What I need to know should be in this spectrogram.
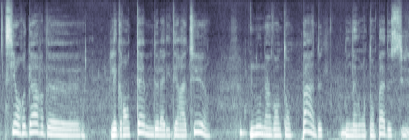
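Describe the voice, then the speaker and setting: The intonation is lively while the pace is very slow. Long, frequent pauses break up the speech. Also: woman, very deep, low pitch for a woman. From Africa. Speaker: novelist. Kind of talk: interview. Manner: halting, many hesitations.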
